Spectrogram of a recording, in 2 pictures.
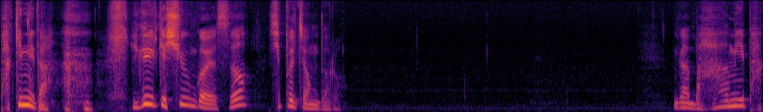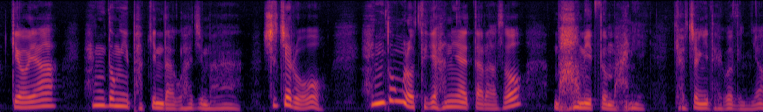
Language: Korean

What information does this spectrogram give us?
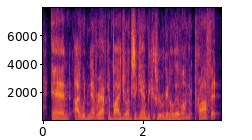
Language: English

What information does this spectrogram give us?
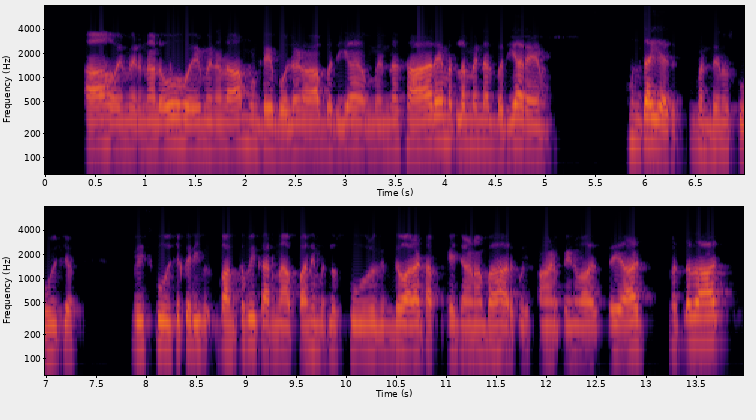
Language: Punjabi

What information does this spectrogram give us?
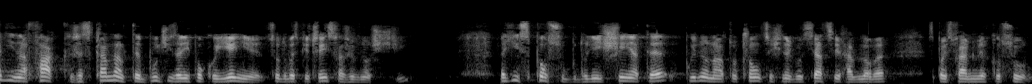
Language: Polish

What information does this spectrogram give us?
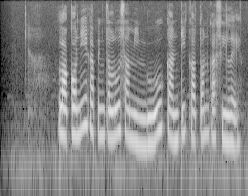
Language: Javanese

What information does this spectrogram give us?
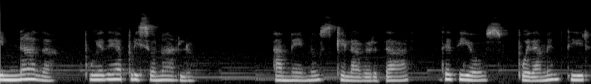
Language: Spanish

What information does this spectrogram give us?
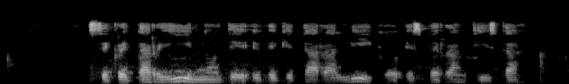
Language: Esperanto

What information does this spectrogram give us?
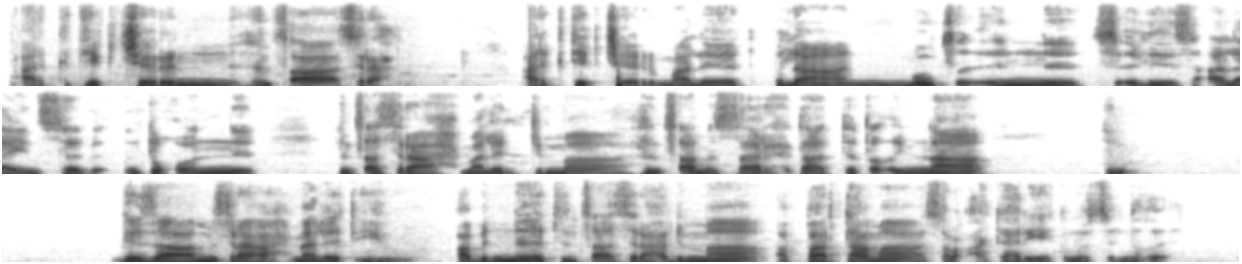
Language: Tigrinya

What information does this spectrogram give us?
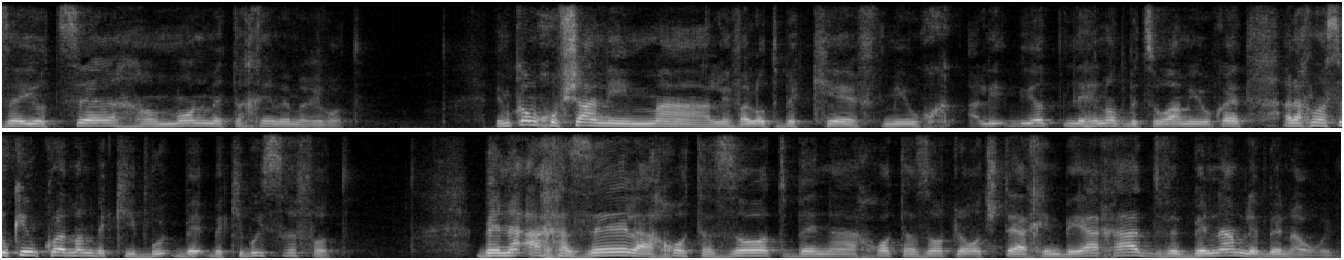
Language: Hebrew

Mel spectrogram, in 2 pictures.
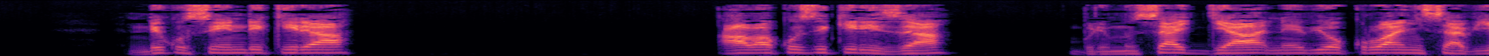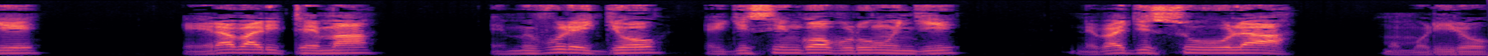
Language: Ganda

